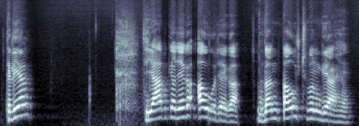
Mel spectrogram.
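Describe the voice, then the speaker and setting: A man's voice: sits high, expressive, a little slow, a little mellow. A male teacher giving an online exam-prep lecture, patiently explaining and drilling by repeating questions and answers.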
